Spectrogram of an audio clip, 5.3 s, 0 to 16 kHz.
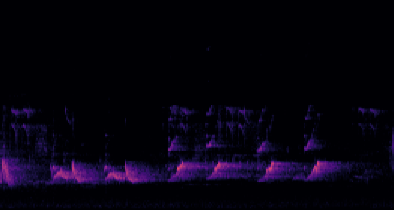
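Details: Greater yellownape calling: a series of bright, high notes that rise and fall, each lasting about half a second and repeated roughly every 0.6 seconds. Other birds chatter in the background throughout.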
